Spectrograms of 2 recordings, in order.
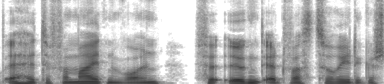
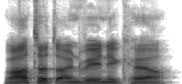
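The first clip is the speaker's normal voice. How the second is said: loud call through a shut door; 2 semitones higher, 11 dB louder than usual. A narrator's reading. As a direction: call to the man outside, much louder. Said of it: "rief der Pfarrherr".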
